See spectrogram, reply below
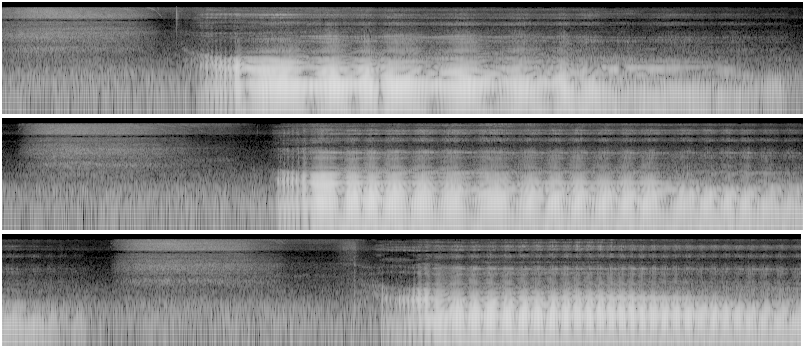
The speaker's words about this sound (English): Let's end this with three ohms in synchronicity. We'll start with a deep breath.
